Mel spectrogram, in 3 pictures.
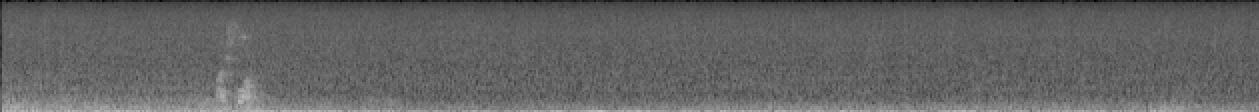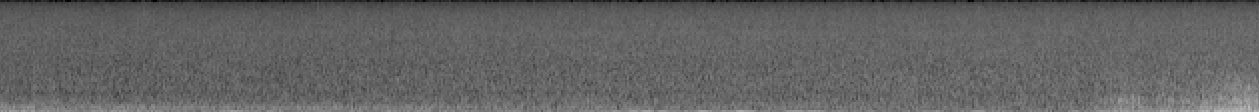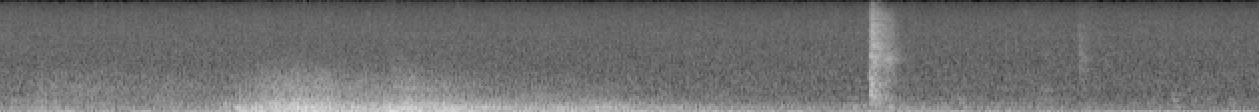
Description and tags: Rain and thunder.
